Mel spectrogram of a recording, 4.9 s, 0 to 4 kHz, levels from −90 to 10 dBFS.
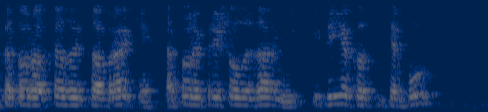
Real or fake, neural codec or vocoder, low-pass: real; none; 3.6 kHz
